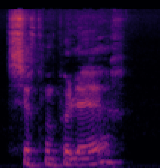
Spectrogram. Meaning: circumpolar
- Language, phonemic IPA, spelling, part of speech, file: French, /siʁ.kɔ̃.pɔ.lɛʁ/, circumpolaire, adjective, LL-Q150 (fra)-circumpolaire.wav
